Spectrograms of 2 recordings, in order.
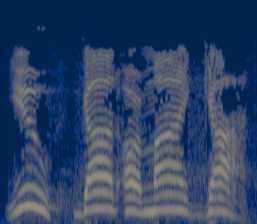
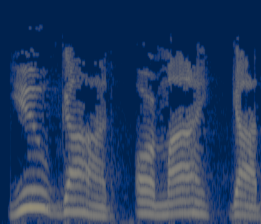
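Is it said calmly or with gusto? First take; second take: with gusto; calmly. First: It is said loudly, with great energy. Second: It is said calmly, without extra energy.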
